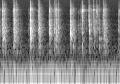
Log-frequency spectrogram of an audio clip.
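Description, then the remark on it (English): Rapid clicky keystrokes from a mechanical keyboard with Gateron Blue switches, a steady stream of sharp, bright clacks at an even typing rhythm, clear with a faint low hum underneath and no voices. “Now I am typing on a keyboard with Gateron Blue switches to see how much of my voice versus how much of the keyboard it picks up.”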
